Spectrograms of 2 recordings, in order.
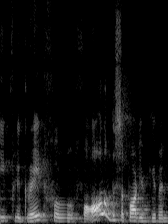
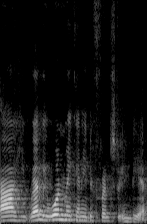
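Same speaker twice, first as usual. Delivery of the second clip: plain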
